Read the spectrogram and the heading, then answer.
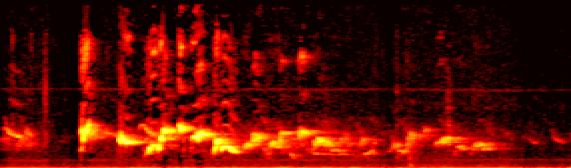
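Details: White-cheeked red-whiskered bulbul trained toward Sông Kon singing gives a loud opening note, then a rolling, fluid string of slurred whistles that fades into softer, lower warbles; steady faint hum underneath.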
